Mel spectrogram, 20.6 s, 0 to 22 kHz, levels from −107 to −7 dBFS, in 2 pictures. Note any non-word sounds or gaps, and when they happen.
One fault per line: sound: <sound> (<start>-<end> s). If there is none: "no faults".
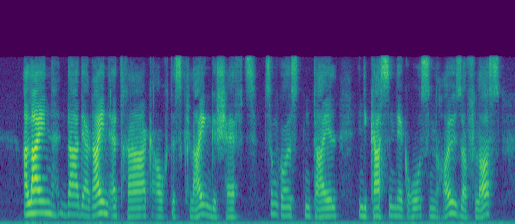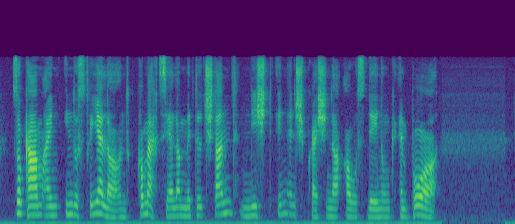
no faults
